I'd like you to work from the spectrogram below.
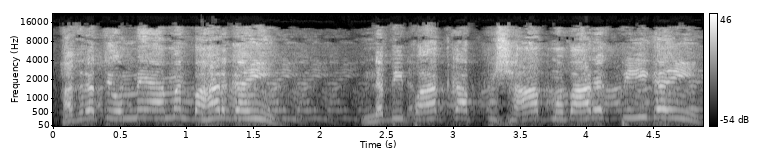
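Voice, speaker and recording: A man preaching a religious sermon, impassioned, moving from soft storytelling to shouts and slow chanted verses. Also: extremely high pitch. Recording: live event with audible crowd. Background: audience crowd.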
